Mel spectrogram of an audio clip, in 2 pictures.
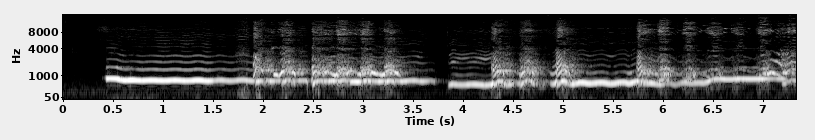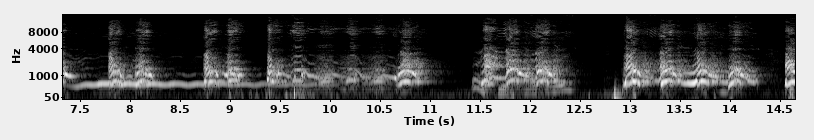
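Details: Delphi the Keeshond howling along while people sing Happy Birthday to another Keeshond named Po; a long wavering tonal howl that rises and dips, broken by short pauses, mixed with human singing voices.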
